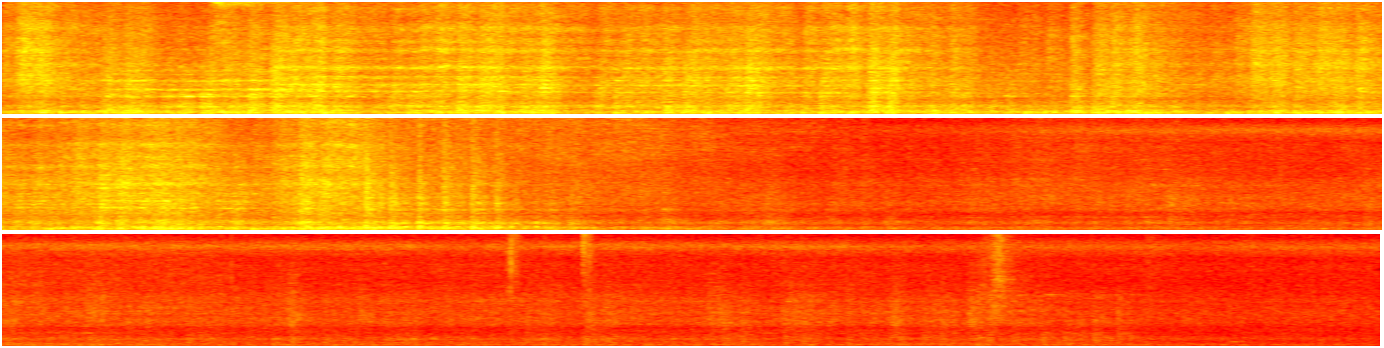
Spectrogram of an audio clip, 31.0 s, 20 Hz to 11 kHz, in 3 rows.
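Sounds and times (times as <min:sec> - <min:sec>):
freight train wheels clattering: 0:00.0 - 0:29.7.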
